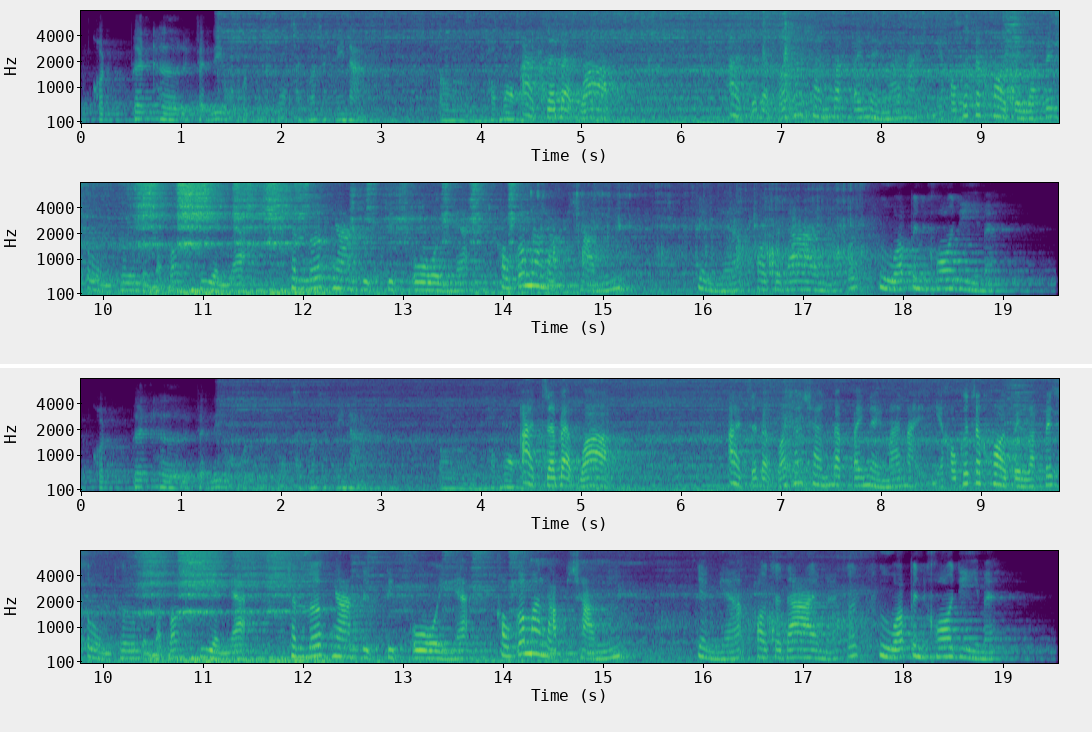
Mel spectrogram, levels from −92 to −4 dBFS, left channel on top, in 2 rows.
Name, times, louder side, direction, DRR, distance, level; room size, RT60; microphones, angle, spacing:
voice 1, 0.1-2.9 3.6-5.3 14.0-15.0 16.2-16.6 17.6-17.8, left 1 dB, 35° left, 4 dB, 1.1 m, -39 dB
Boiling, 1.4-17.6, left 4 dB, 60° left, 1.6 m, -34 dB
voice 2, 4.4-5.3 6.5-13.7 13.9-15.2 16.0-19.0, right 3 dB, 35° right, 9 dB, 0.5 m, -31 dB
27.5 x 9.9 x 2.9 m, 2.4 s
head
